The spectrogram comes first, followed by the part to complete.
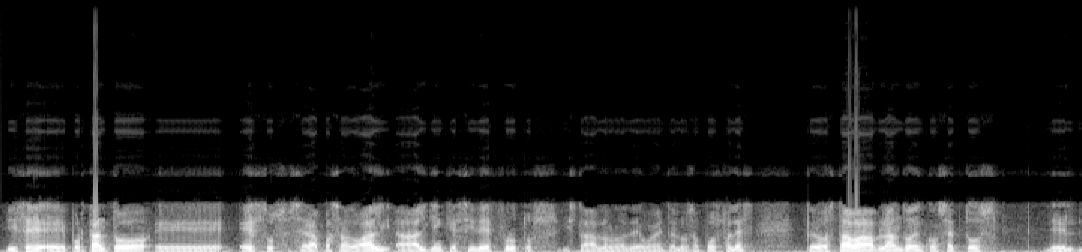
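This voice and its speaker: A man teaching scripture informally, explaining haltingly and often repeating himself. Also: mid-range voice, narrow, tinny audio. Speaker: religious teacher.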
